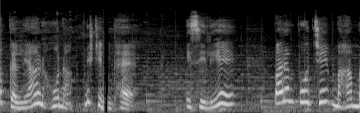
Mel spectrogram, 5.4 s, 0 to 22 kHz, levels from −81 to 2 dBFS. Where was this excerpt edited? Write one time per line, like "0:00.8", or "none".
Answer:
0:01.4

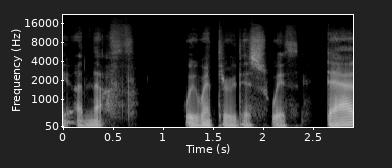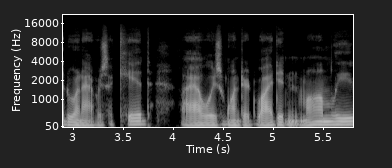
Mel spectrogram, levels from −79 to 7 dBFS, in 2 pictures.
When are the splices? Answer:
none

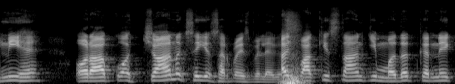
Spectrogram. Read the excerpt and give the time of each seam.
0:02.8

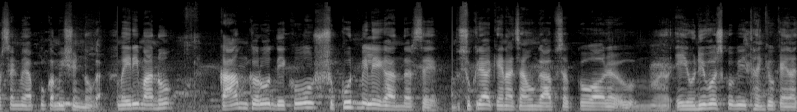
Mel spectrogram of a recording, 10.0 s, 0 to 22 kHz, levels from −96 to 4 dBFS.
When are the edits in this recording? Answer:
0:01.5
0:05.7

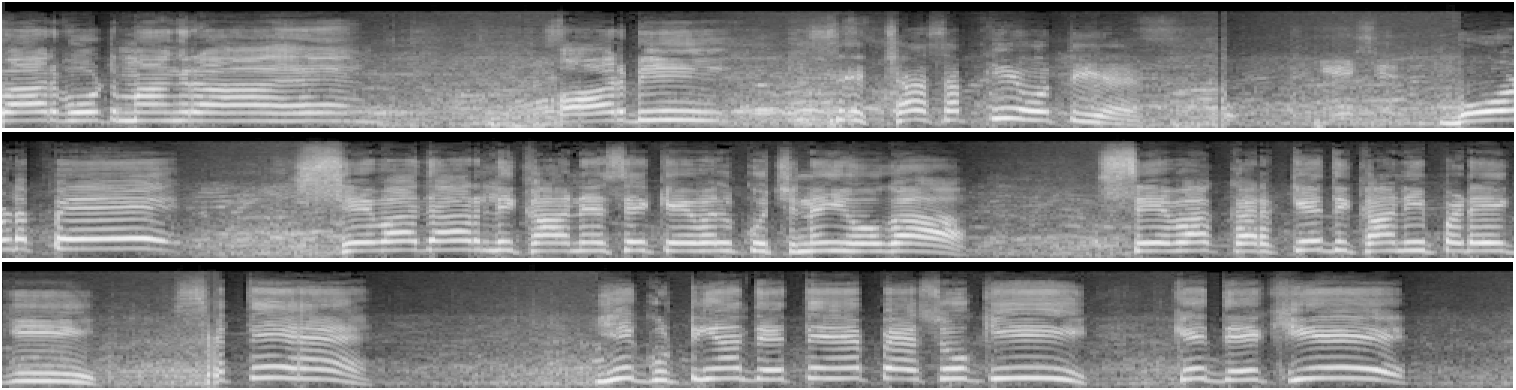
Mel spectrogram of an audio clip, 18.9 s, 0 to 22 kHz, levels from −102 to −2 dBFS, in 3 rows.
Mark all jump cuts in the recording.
0:05.2
0:13.5

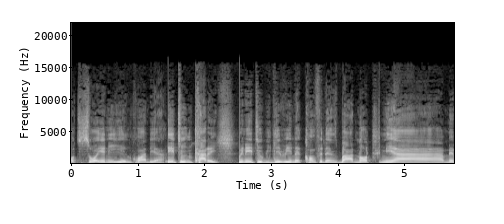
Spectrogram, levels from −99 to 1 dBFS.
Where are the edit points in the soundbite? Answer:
0:01.4
0:02.5
0:04.5

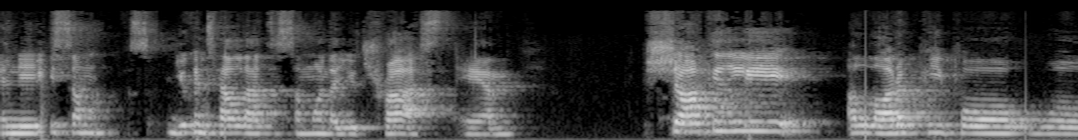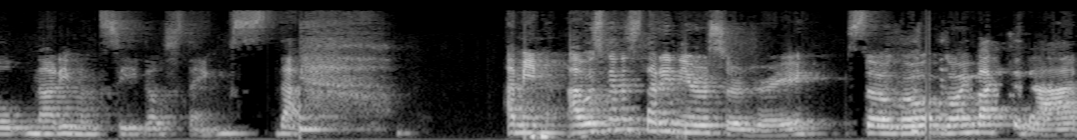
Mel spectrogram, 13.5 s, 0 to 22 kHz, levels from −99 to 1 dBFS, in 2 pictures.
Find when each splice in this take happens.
0:08.6

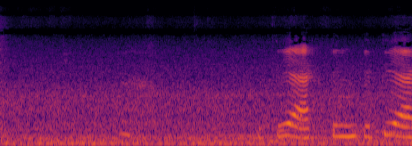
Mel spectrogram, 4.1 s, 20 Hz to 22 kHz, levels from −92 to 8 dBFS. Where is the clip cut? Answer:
none

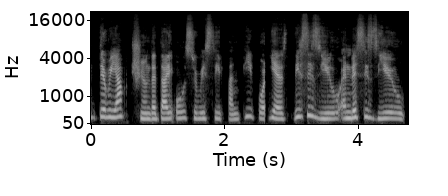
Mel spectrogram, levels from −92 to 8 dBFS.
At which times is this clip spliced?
0:02.6

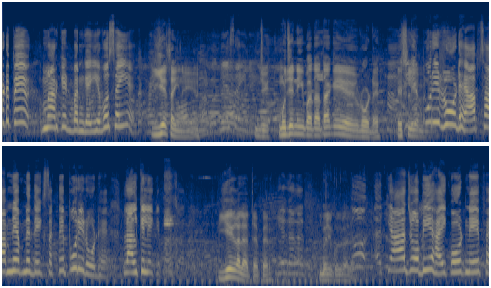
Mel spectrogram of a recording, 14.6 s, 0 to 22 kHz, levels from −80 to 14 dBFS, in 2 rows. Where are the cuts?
none

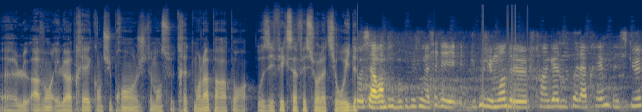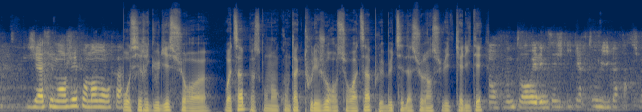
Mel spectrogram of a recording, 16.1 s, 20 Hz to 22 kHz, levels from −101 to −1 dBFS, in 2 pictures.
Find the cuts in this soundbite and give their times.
0:04.5
0:09.5
0:14.2

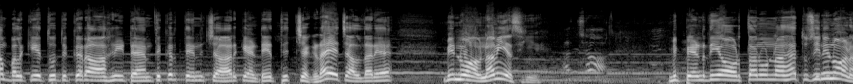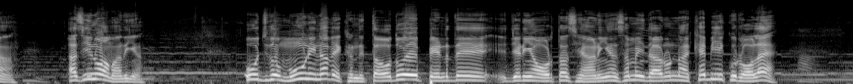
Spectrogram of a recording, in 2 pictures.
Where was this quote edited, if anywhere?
none

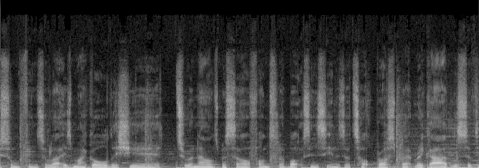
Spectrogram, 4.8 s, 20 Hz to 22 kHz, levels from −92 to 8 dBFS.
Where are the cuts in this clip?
none

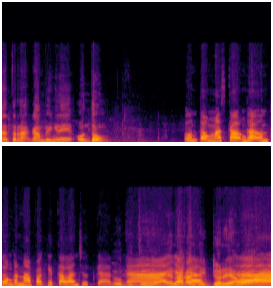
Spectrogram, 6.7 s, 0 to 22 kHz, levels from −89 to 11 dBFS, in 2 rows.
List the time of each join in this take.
none

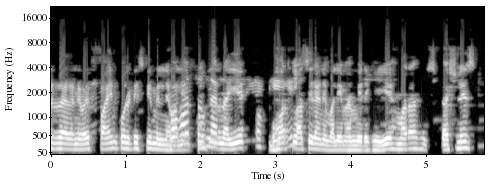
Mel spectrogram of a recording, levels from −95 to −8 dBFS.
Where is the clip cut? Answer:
0:02.2

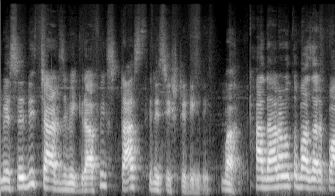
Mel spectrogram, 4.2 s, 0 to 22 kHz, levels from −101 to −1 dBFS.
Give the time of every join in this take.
0:03.1

